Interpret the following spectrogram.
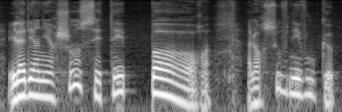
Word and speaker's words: porc: même pas nécessaire et la dernière chose c'était port alors souvenez-vous que port on ne prononce pas le ces finales d'accord mais on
